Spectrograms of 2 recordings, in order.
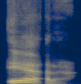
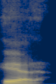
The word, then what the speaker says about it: heir: And air, H is silent, air.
